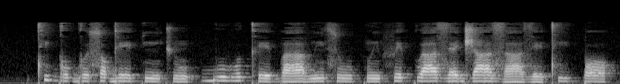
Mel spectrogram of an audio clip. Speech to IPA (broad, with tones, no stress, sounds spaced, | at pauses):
tʰ i˦ ɡ o˨ ɡ ʊ˨ s ɔ˨ ɡ eː˨ k ĩ˨ t͡ʃ ũ˨ | b u˦ β ʊ˦ kʰ e˨ b aː˨ v ĩ˨ s uː˨ kʷ ĩ˨ f e˦ kʷ aː˦ z ɛ˦ d͡ʒ aː˦ z aː˨ z e˨ tʰ i˦˨ k͡p ɔ˦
